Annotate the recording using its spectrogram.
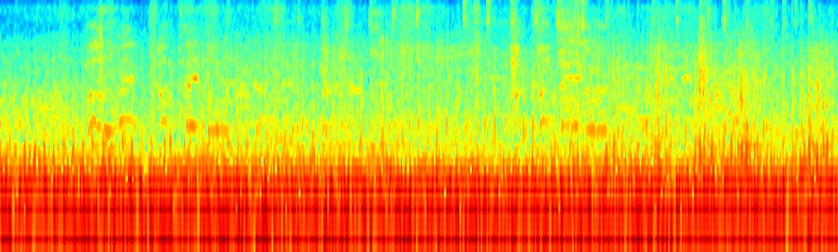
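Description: Can-Am ATV engines running at low trail speed, a steady low drone throughout.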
